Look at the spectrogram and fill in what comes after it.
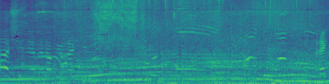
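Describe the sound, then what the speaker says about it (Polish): A Honda wreck car racing at a Wrak Race event, engine droning and shifting pitch steadily throughout, loud and continuous, with a commentator's voice talking over it. "Rekin pojechał i jedzie ta sama Honda, którą ja jeżdżę."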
